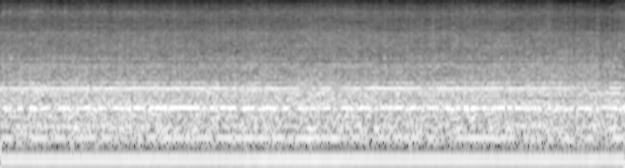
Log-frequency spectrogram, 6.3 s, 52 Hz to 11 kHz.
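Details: John Deere 2025R compact tractor powering a Tarter RT205 rototiller, repaired after top-gearbox oil loss seized the gears. It is tilling garden soil with sawdust and ash, recorded from a tripod. Steady, even drone and constant hum under load, no knocking, grinding or whine: normal tilling.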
